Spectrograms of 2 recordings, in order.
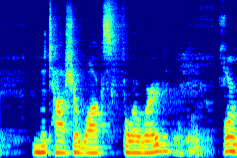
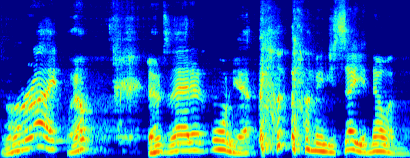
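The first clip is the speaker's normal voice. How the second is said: wary guard; 6 semitones higher than usual. Acted. Guard warns the party.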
